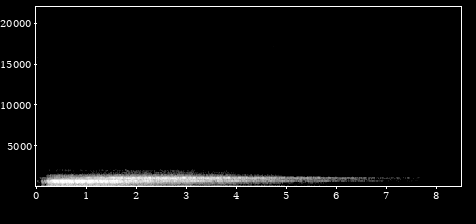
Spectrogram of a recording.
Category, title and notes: Sound effects > Other
Mysterious, Weird, Wind, Drone, Cave, Whistle, Darkness, Ghost, Haunted, Spirit
Ghost, Haunted, Mysterious, Spirit, Weird, Whistle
